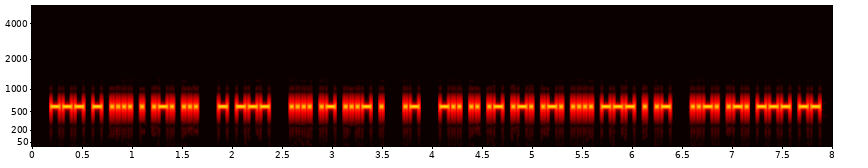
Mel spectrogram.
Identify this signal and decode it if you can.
Morse code, heard as a keyed tone, about 40 wpm, 600 Hz. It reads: OTHERS TO HAVE A DIARRHOEA FROM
